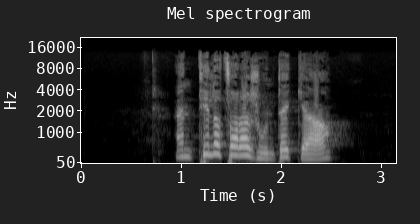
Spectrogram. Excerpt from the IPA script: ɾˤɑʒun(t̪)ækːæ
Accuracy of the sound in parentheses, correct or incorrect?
correct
